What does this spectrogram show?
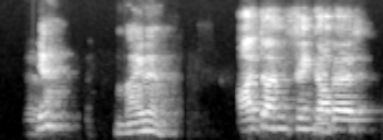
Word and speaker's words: Meine: 2 syllables. Meine. Like a Meine bird. Yeah, Meine.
